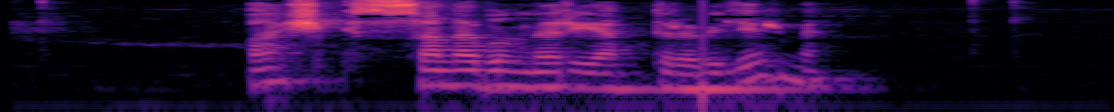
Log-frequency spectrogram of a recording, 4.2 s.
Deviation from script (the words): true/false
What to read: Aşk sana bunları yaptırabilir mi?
false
